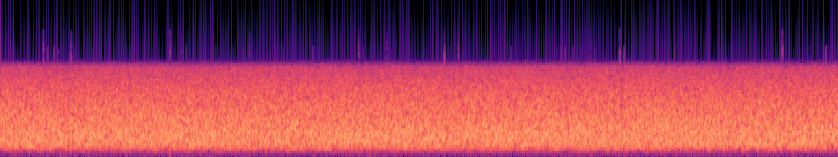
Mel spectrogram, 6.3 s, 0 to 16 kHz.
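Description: Steady hiss of an FM radio receiver on the 145.800 MHz ISS downlink with no usable signal coming in: open-squelch noise in the gap between transmissions, cut off above the radio's narrow audio range.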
